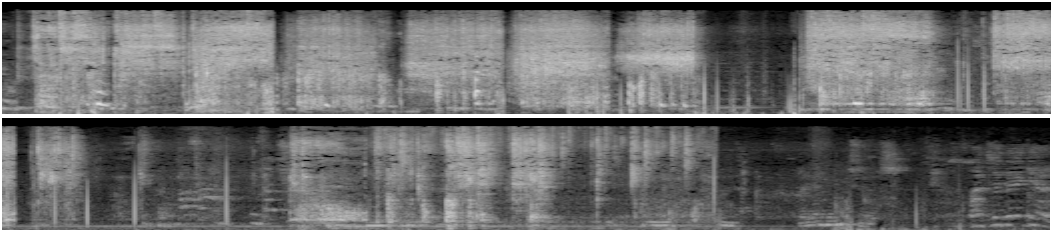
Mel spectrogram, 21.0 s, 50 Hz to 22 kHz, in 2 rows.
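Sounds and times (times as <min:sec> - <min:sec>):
loud hissing bursts: 0:00.4 - 0:06.9.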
